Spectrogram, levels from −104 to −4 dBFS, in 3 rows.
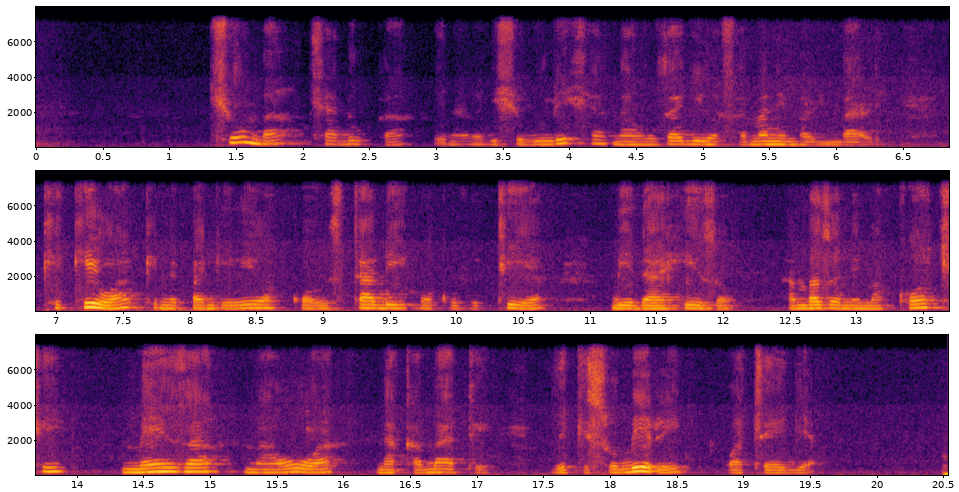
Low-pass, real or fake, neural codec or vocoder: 7.2 kHz; real; none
